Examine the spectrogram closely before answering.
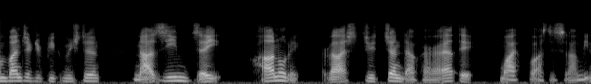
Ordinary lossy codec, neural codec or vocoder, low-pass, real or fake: Opus, 32 kbps; autoencoder, 22.05 kHz, a latent of 192 numbers a frame, VITS, trained on many speakers; 7.2 kHz; fake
